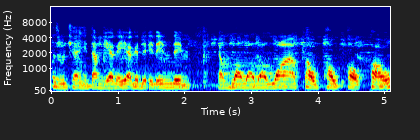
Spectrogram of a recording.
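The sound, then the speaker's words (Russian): A voice vocally imitates reggae sound effects after a brief spoken word: rhythmic scatted syllables, then a quick run of four "wa" sounds and four punchy "pow" blasts, loud. “Вообще меня очень прикалывают вот эти вот звуки в регги, которые ну, какая-то имитация голосом э, разных”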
